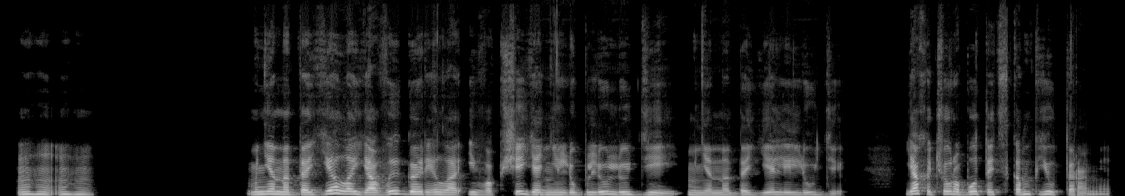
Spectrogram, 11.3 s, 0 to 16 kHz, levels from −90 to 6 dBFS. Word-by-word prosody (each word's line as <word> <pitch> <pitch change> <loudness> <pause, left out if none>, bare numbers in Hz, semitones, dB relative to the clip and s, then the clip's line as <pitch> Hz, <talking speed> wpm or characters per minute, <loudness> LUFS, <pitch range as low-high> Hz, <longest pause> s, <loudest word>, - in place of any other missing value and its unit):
Мгм, 185 0 -1
мгм. 175 -2 -5 1.5
Мне 195 +2 +3
надоело, 185 +5 +4
я 165 -4 +5
выгорела 190 -3 +2
и 180 +3 -4
вообще 155 +6 -1
я 185 -3 +2
не 165 -1 -2
люблю 170 +3 0
людей. 165 - -2
Мне 145 -2 -3
надоели 150 +3 -3
люди. 140 -6 -9 0.6
Я 230 +3 +5
хочу 205 -2 -1
работать 195 -1 0
с - - -15
компьютерами. 190 -2 -3
180 Hz, 105 wpm, -25 LUFS, 160-195 Hz, 1.5 s, я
